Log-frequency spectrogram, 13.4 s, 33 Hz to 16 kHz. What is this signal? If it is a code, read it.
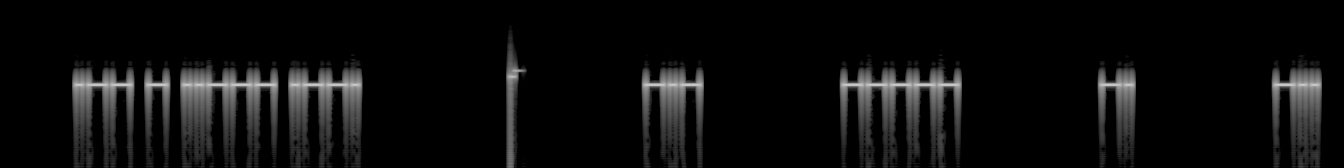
Morse code, heard as a keyed tone, about 20 wpm, spaced as for 9 wpm, 700 Hz. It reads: WT2P K0ND
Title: USA Call Signs - 4 Characters - 8x Character Spacing - 20wpm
